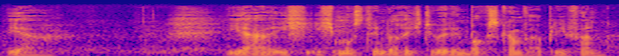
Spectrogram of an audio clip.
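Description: An actor as a reserved Russian émigré journalist in a radio drama. His voice is low, and he talks politely, with some hesitation, in close, conversational dialogue. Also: normal speed, a little mellow, slight background noise, lightly acted. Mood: hesitant.

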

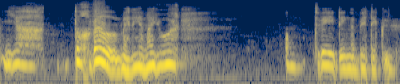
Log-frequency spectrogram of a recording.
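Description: An actress in a radio drama playing a remorseful, proud and tormented estranged wife who speaks formally and theatrically. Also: female voice, medium pitch, takes it slowly, husky. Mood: solemn remorse. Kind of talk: classic European radio drama acting. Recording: dull lo-fi old radio recording.

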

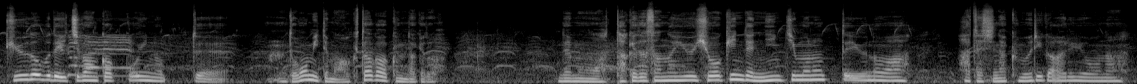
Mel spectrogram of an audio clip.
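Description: An actor playing a gentle, worrying high-school boy in a Japanese audio drama, soft-spoken and polite. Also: normal speed, creaky, slight background noise. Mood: puzzled. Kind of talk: Japanese audio drama acting with introspective narration.

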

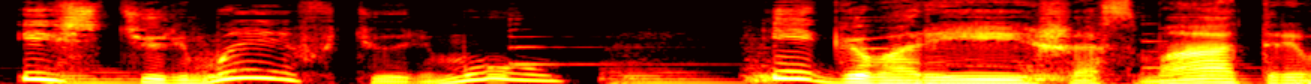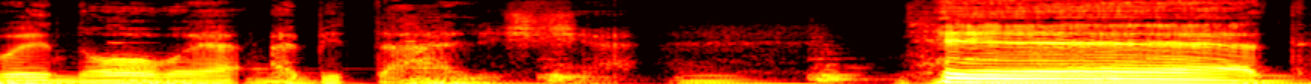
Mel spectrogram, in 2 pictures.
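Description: Sly gentleman schemer, very slow drawl, swooping intonation, self-amused, audio-play monologue. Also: medium pitch, full character voice.

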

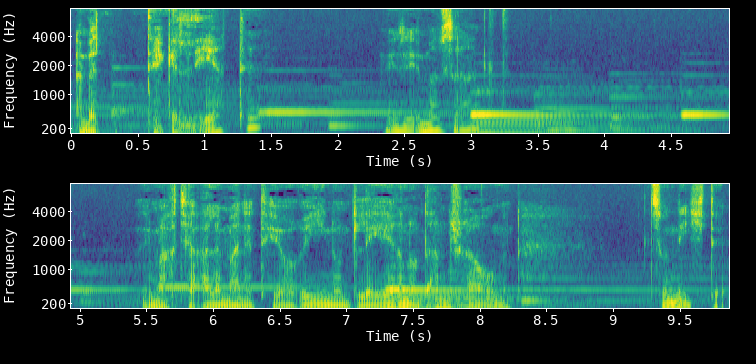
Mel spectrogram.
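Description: An actor playing a serious, skeptical young scholar in a radio drama, dry, measured and introspective. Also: male voice, sits low, animated, creaky, loud music behind the voice, full character voice. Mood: brooding. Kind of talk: German radio drama acting.

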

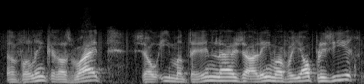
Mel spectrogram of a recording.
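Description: Stern police inspector, muffled recording. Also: male voice, fairly high pitch, expressive, fairly quick, a bit bright. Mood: sceptical. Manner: curt, accusing, commanding. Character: stern, suspicious, sarcastic male police inspector. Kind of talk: radio play acting. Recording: dull, slightly hissy old radio drama recording.

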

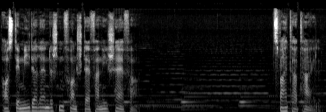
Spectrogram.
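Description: A man with a husky, breathy voice reading radio drama credits in a measured, sober, formal way. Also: on the low side. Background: prominent string music.

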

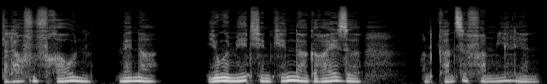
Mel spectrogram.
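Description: An actress playing a grave, intense eyewitness giving testimony in a documentary radio drama. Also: female voice, deep voice, steady tone, slow pace, dark tone, slightly rough, no echo, studio quality, exaggerated voice. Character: eyewitness recalling endless crowds, grave, intense.

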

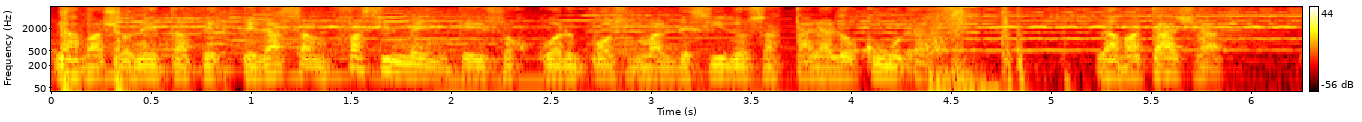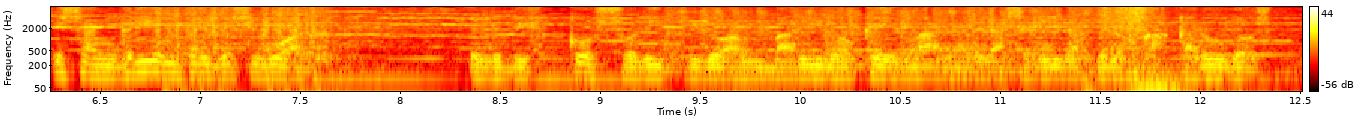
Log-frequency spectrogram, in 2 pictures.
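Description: An actor as the narrator of a radio drama about an alien war, delivering scripted lines with grave intensity. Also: male voice, low-pitched, fairly even intonation, normal speed, over loud music, natural voice. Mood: intense.

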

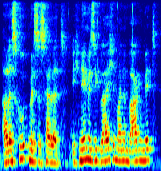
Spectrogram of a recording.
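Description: A man's voice: medium pitch, fairly even intonation, fairly quick, a little mellow, close to an everyday voice. Guy playing a concerned doctor, soothing and polite, echoey with faint noise, radio drama. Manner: polite, reassuring. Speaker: actor in a radio crime drama. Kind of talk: radio play acting.

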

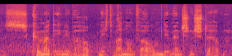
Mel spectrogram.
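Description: An actor playing a pensive, melancholy film director in a German radio drama, musing earnestly. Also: male voice, deep voice, moderate pace, vocal fry, noisy background.

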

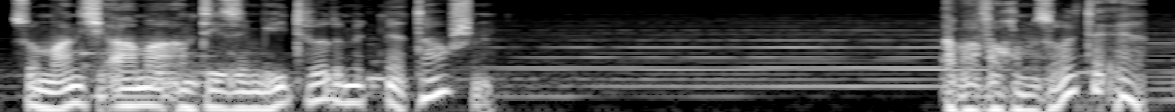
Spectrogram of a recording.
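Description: A man's voice: deep voice, big pitch swings, a little slow, over music, full character voice. An actor playing an anxious, bitterly ironic fugitive businessman in a radio drama, thinking aloud in interior monologue.

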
